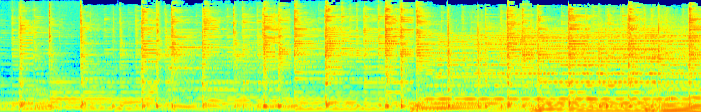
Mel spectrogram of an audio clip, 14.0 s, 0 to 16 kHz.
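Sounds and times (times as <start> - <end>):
acoustic guitar strumming chords: 0.0 - 14.0
bass part: 8.2 - 14.0.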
